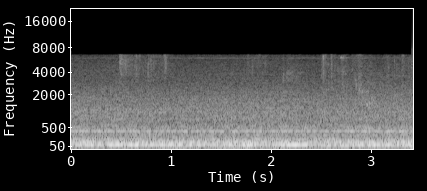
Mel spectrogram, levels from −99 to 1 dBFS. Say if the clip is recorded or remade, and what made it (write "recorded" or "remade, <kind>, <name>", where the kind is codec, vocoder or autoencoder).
recorded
